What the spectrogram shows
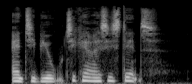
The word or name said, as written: antibiotikaresistens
